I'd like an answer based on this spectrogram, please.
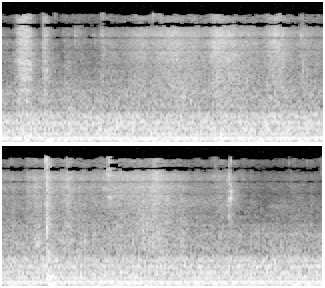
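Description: A few light clicks of chopsticks against an open metal sardine tin, the sharpest a little past halfway, over a steady low hum.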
